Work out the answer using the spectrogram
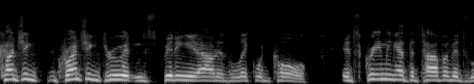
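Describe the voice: The speech is plain reading aloud with ordinary pitch variation. The background is quiet.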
